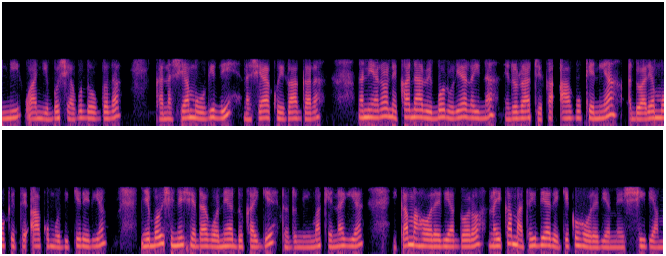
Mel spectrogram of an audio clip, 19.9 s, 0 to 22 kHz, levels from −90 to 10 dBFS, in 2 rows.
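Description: From start to finish the speech passes through the G.723.1 codec under heavy strain: nothing reaches above 3.8 kHz, and the slowly updated voice model leaves it muffled, hoarse and smeared at consonants, which fits a rate near 6.3 kbit/s. Unlike simple low-pass filtering, the hoarseness shows the damage comes from coding.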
